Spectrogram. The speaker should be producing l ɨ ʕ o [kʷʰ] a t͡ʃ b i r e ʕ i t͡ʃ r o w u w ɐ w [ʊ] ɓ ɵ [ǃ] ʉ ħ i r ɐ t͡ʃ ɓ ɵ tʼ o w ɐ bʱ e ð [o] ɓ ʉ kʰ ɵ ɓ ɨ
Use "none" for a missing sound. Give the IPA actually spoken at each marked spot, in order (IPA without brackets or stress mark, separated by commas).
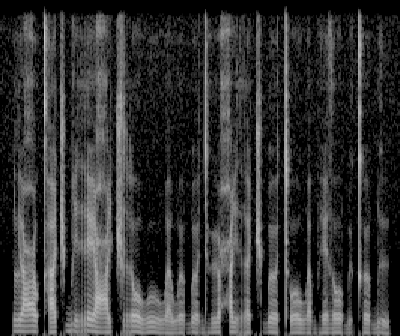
kʰ, ɵ, dʱ, o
